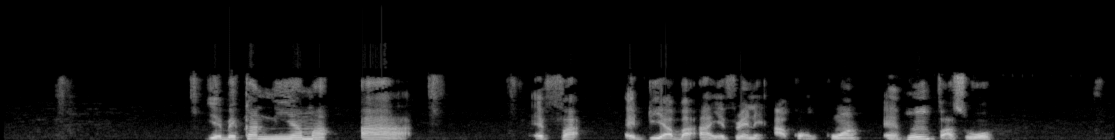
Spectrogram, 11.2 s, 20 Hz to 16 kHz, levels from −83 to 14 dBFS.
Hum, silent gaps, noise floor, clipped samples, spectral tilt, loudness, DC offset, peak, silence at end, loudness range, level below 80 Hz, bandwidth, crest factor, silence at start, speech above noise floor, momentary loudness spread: none; none; -67 dBFS; under 0.1%; -6 dB/octave; -14 LUFS; under 0.1%; 0 dBFS; 1.25 s; 3 LU; -58 dBFS; 8 kHz; 16 dB; 2.1 s; 54 dB; 8 LU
